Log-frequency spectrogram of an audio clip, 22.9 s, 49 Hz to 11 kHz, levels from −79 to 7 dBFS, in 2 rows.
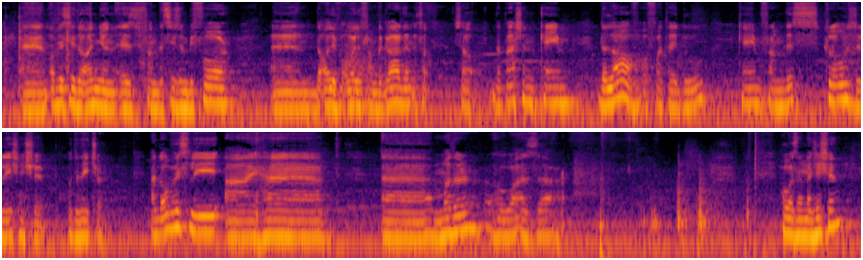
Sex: male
